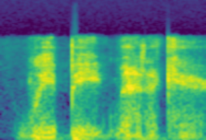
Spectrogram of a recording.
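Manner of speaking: hushed, breathy, soft whisper. Mocking a politician's speeches: whispering Joe Biden impression. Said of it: "Joe Biden just whispers for no fucking reason".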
